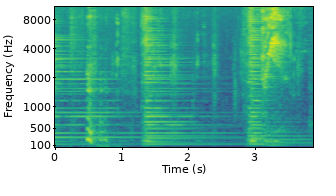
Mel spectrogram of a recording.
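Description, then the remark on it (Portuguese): Someone chewing peanuts right at the microphone, with a few crunchy bursts of munching spaced out over a few seconds against a steady, faint humming tone. “Realmente, um cara mastigando o microfone não é coisa.”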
